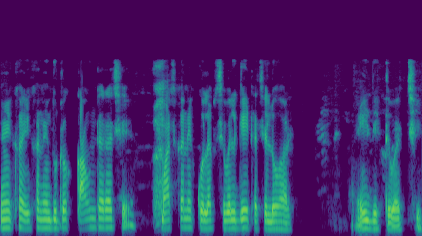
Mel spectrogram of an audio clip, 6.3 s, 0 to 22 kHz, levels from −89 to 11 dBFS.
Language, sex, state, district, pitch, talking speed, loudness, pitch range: Bengali, male, West Bengal, Paschim Medinipur, 140 Hz, 125 wpm, -16 LUFS, 135-150 Hz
